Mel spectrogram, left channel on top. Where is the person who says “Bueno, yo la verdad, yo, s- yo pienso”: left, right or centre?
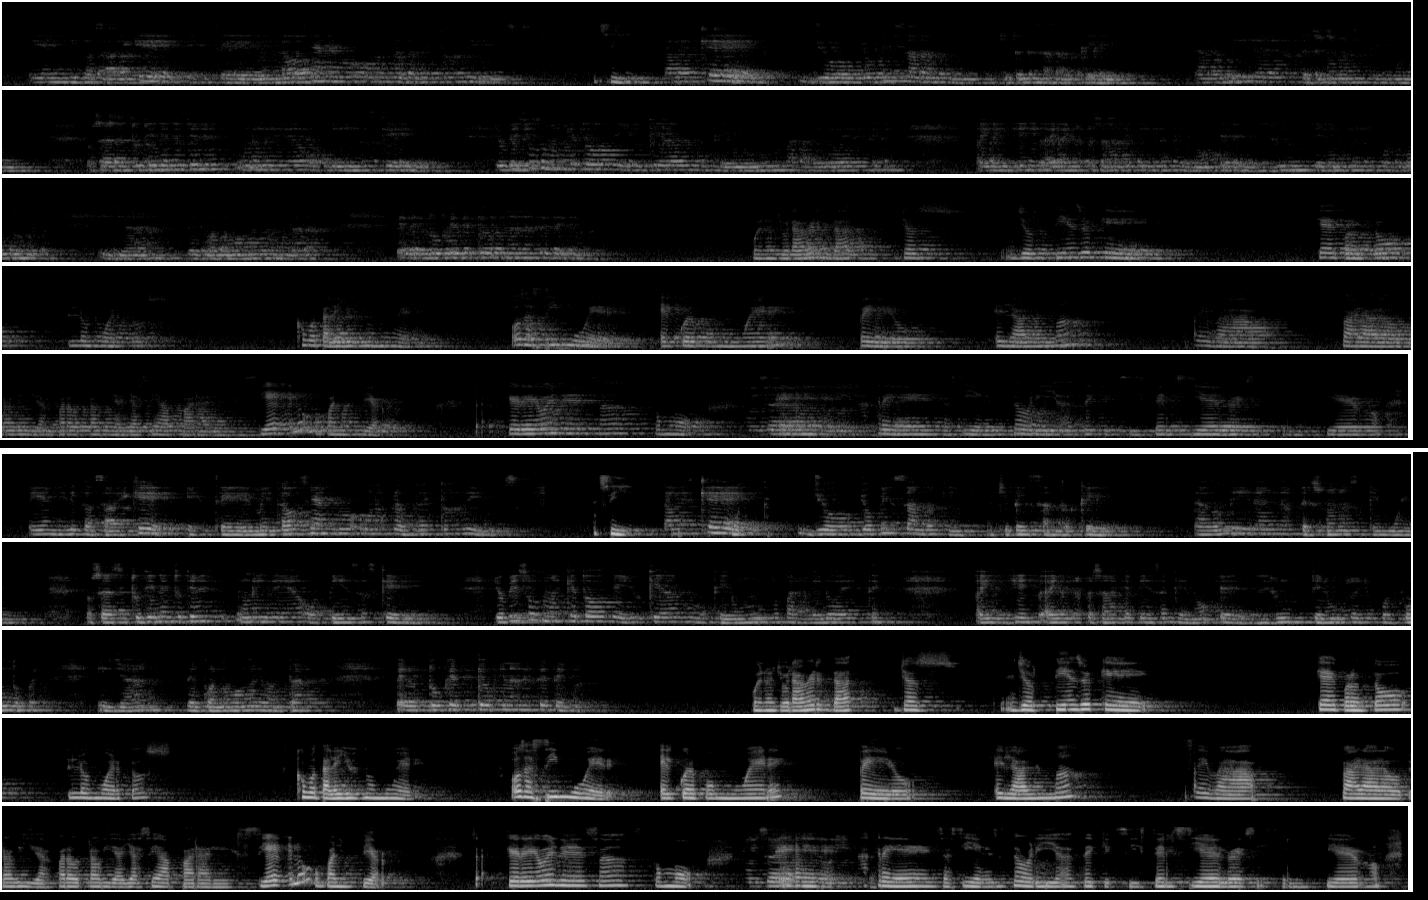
Right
